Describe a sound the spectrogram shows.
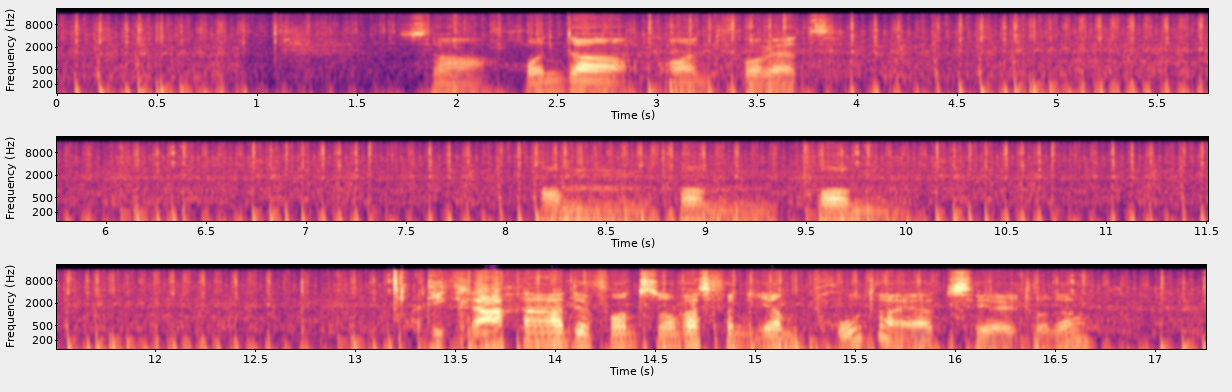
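A tractor engine chugs steadily at low revs.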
